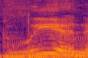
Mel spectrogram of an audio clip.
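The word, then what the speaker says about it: Lien: stay by your side my name leon is spelled l-i-e-n in french leon means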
